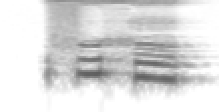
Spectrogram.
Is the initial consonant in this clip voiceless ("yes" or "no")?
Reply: yes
